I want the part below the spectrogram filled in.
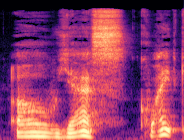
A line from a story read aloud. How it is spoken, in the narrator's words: gasped Mr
